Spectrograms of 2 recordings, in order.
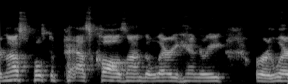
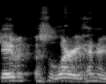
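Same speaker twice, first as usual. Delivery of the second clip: put-on gruff voice, much louder; 7 dB louder than usual. Retelling a phone call from a former boss, imitating Larry Henry's gruff voice. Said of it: "He had a very gruff voice".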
